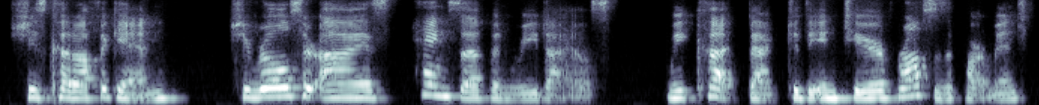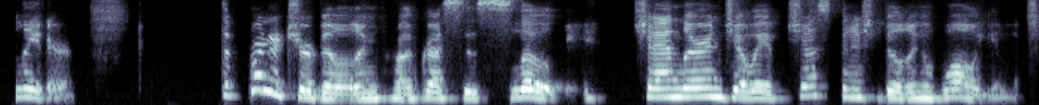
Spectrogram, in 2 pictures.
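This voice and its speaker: Female table-read narrator, mid-pitched, scripted action lines, very dry recording. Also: moderate pace, dry recording, low-quality recording. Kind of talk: scripted stage directions read aloud.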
